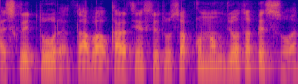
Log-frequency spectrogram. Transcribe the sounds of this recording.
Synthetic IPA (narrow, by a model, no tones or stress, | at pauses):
ɐiskɾit̪uɾɐt̪abɐʊkaɾɐt̪ĩɲɐiskɾit̪uɾɐsɔkkõnõmɪd̪ɪot̪ɾɐpesoɐn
